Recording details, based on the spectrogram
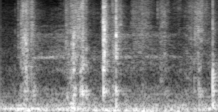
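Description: Tarot cards shuffled by hand in a few quick riffling bursts, crisp papery flutters and taps close by, short and moderately quiet with no speech.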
